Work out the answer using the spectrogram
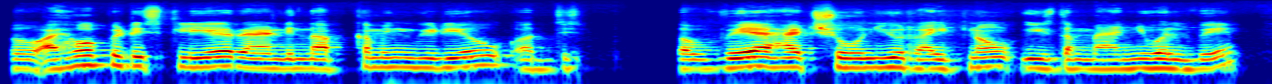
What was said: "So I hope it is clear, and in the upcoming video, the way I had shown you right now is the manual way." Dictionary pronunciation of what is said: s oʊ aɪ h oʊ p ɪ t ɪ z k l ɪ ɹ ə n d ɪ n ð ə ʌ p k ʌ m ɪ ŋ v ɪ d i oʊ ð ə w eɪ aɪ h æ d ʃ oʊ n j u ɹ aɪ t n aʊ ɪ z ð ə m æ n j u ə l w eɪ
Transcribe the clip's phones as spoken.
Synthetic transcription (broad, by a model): oʊ aɪ h oʊ p ɪ t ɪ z k l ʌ ɹ ə n d ɪ n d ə ʌ p k ʌ m ɪ ŋ v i d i oʊ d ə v eɪ aɪ h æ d ʃ oʊ n j u ɹ aɪ t n aʊ ɪ z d ə m æ n j u ə l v eɪ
